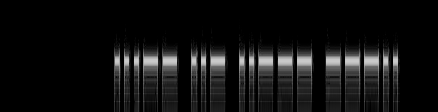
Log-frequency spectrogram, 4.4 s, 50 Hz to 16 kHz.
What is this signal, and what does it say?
Morse code, heard as a keyed tone, about 25 wpm, 700 Hz. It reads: 3U28
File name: practice / 25wpm / Four Letter-Number Combinations - 25wpm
